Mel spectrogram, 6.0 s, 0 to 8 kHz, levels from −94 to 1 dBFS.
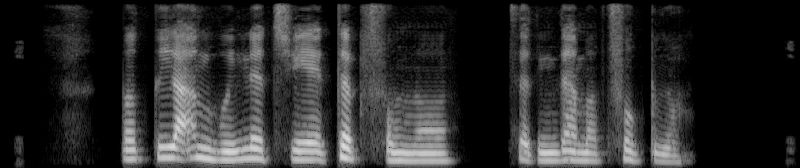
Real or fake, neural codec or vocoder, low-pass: fake; codec, 24 kHz, 0.9 kbps, WavTokenizer, medium music audio release; 7.2 kHz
